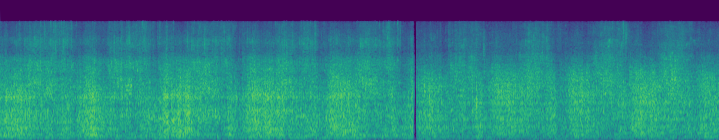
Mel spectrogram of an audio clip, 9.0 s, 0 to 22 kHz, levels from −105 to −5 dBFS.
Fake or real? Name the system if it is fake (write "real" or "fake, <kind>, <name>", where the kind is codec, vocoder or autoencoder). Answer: real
